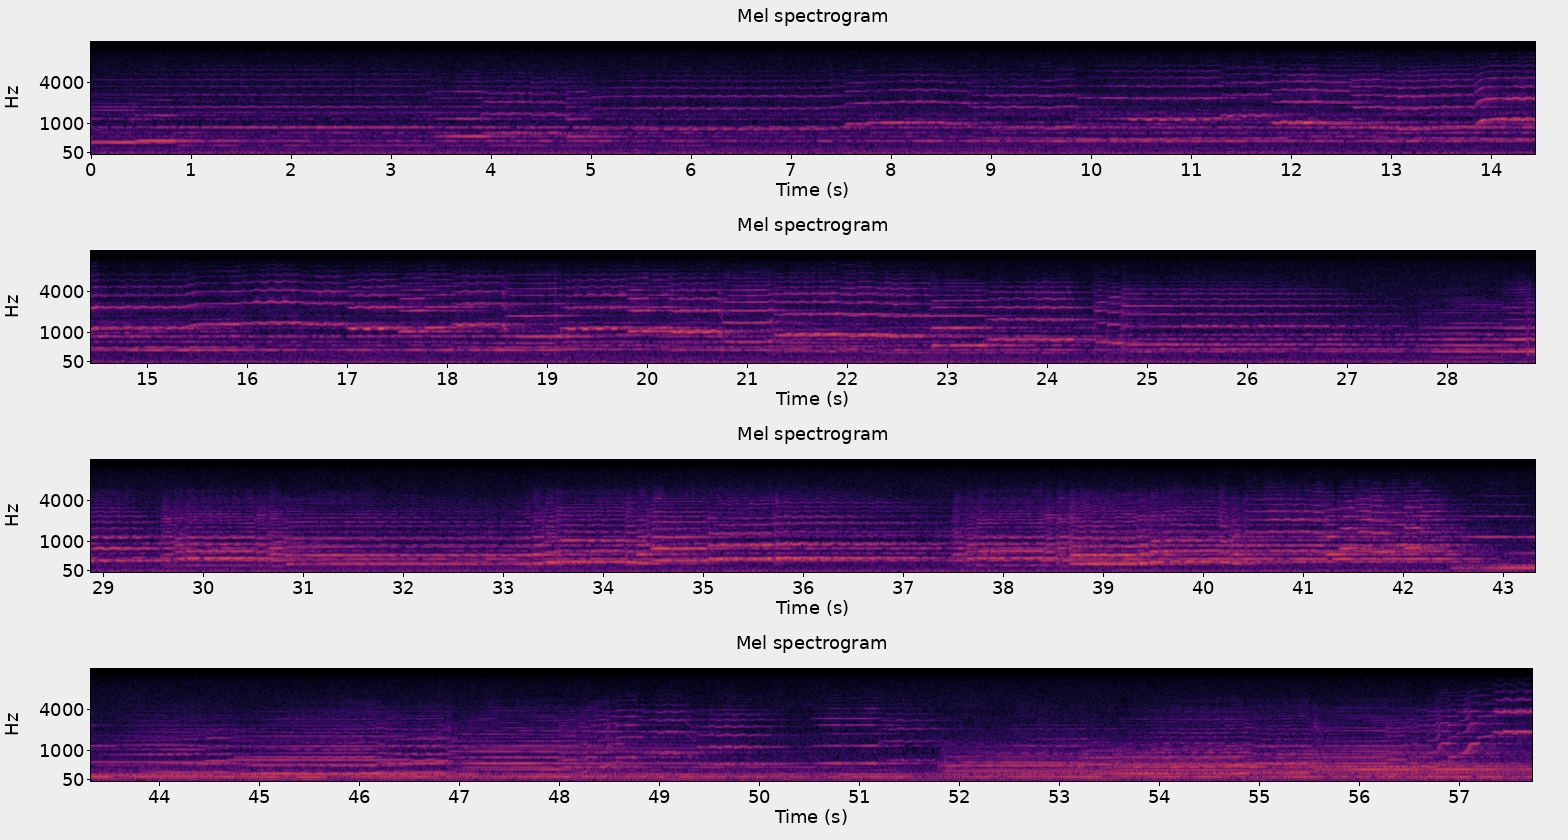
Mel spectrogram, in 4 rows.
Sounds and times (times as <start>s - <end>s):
Violin, fiddle: 0.0s - 57.7s.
